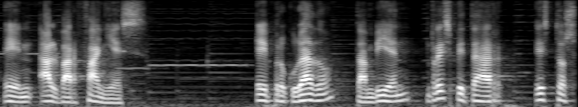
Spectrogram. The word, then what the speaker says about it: Fáñez: Por ejemplo, si Álvar Fáñez aparece con nombre a mitad de verso, se puede leer Álvar Fáñez, dado que el contaje de sílabas lo permite. Sin embargo, a veces el trovador coloca Álvar Fáñez al final de verso. Y si se leyera así, Álvar Fáñez, la rima en aguda se desvirtuaría.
